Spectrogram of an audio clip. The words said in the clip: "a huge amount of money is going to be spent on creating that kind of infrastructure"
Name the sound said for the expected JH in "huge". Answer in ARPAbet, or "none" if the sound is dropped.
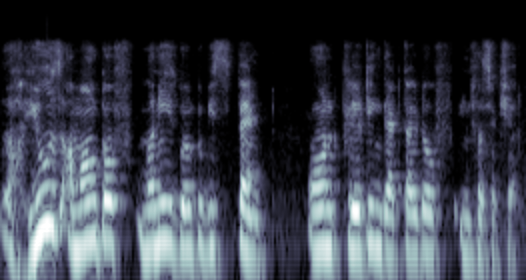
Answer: Z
